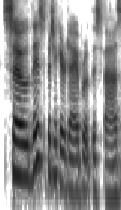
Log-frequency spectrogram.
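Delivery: ordinary talk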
